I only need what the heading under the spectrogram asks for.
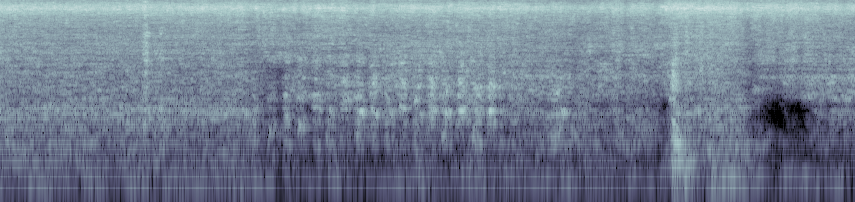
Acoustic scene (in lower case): kitchen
